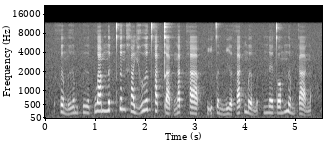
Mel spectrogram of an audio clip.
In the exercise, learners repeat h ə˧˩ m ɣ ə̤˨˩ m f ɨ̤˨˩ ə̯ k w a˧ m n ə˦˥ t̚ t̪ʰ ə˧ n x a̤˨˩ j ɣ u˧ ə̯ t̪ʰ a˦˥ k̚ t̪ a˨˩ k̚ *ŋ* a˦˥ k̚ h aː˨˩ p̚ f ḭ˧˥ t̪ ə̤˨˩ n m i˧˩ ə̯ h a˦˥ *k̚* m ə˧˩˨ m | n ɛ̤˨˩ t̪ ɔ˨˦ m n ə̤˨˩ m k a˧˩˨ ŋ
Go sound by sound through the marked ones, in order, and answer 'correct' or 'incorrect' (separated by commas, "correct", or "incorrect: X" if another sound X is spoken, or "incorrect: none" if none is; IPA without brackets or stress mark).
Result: correct, correct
